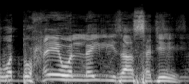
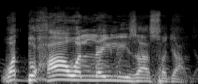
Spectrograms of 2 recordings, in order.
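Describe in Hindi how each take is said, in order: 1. अंतिम स्वर 'e' की तरफ झुकते हैं। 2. अंतिम स्वर खुले 'a' जैसे लगते हैं। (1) "दूसरे इमाम की तरफ जाए तो" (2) "मशहूर सूरत"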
